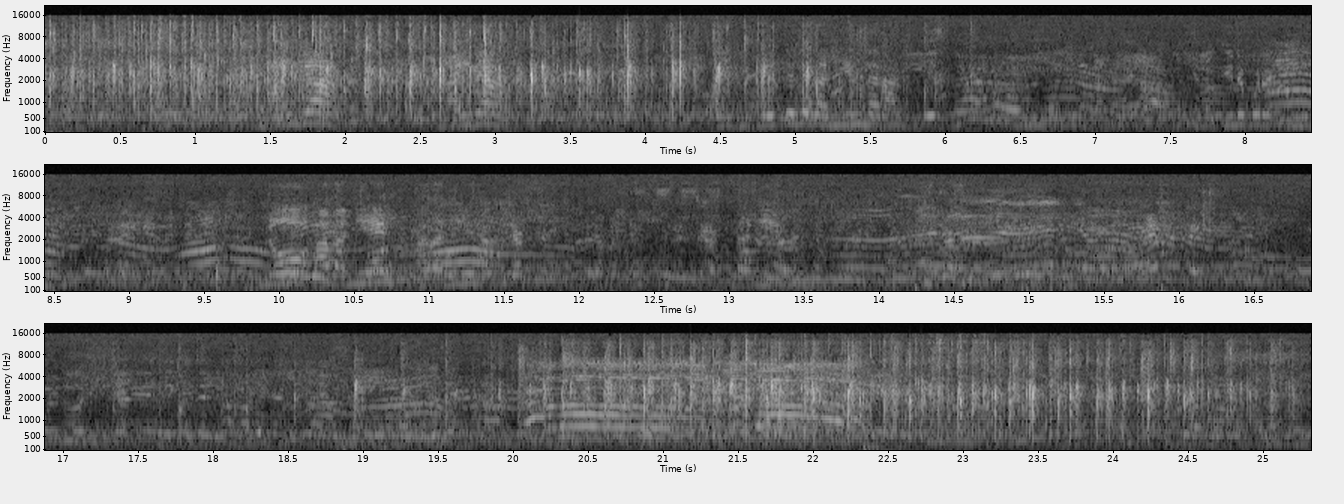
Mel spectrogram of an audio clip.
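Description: Applause from families and children at an end-of-year school ceremony, clapping strongest at the start and again near the end, with steady children's chatter and voices throughout.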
